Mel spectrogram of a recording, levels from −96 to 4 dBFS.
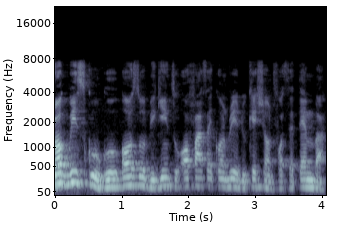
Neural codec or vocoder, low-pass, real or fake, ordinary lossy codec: none; none; real; none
